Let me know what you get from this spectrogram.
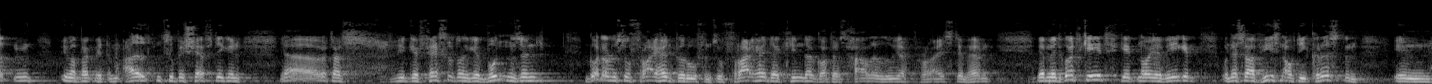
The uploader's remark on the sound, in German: im Gemeinde-Zentrum in Berlin aufgenommen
